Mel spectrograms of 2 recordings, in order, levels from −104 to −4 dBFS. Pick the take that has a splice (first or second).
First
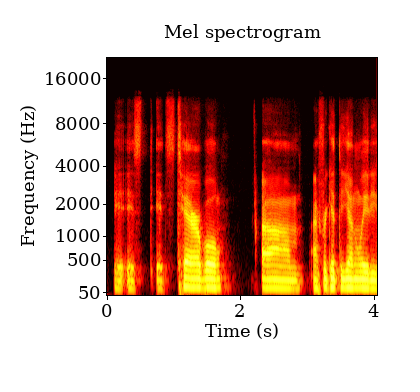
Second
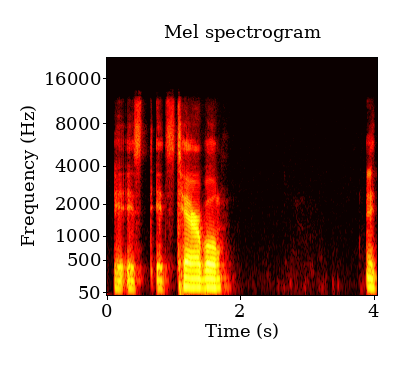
first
